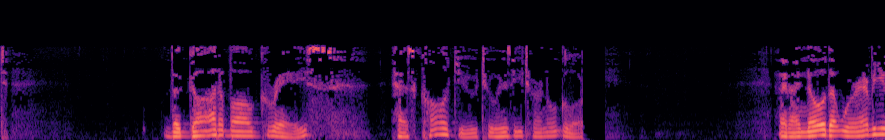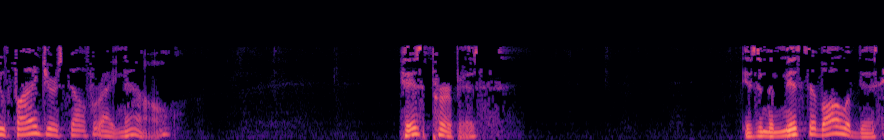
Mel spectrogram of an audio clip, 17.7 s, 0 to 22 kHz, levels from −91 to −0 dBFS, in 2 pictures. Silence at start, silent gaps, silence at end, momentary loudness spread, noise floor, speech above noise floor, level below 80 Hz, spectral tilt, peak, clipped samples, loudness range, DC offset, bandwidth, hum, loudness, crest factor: 0 s; none; 0 s; 14 LU; -79 dBFS; 51 dB; -60 dBFS; -5.5 dB/octave; -10 dBFS; under 0.1%; 9 LU; under 0.1%; 6 kHz; none; -29 LUFS; 20 dB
